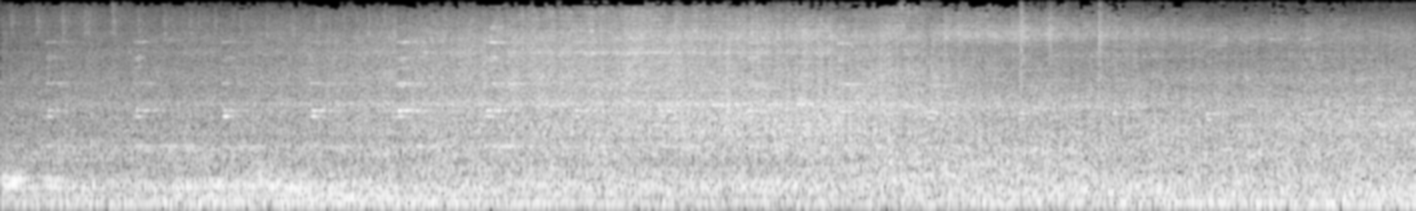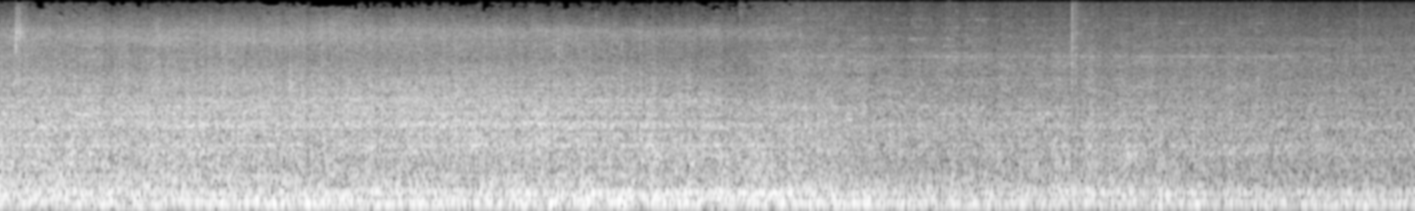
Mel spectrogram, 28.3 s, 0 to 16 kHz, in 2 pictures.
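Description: A freight train rolling past at close range: two EMD SW1200 diesel switchers pulling a string of dead electric locomotives. The rumble and wheel clatter of the units going by holds steady and eases slightly near the end. In the first few seconds a pitched engine or horn note sits above the rumble.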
